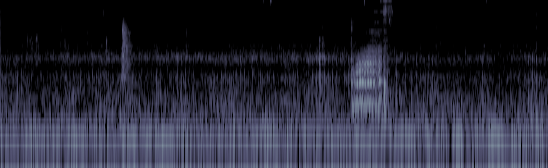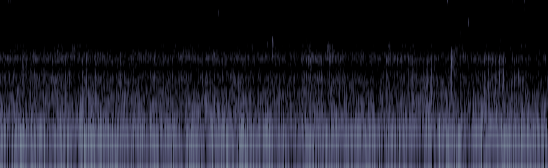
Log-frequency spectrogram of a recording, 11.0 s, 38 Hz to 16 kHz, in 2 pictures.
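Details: Low, even purr of a 43-day-old Maine Coon kitten at the breast, briefly interrupted near the middle by a short, higher tonal squeak before the rumbling resumes.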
